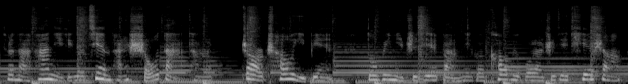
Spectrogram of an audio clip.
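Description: A middle-aged woman professor, a podcast guest, explaining her habits in a measured, step-by-step way. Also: medium pitch, over music. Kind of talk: casual chat.

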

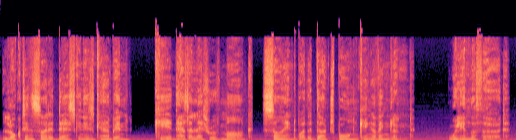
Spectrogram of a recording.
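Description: A man giving scripted, dramatic documentary narration in a measured storytelling manner. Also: deep voice, expressive, faint music behind.

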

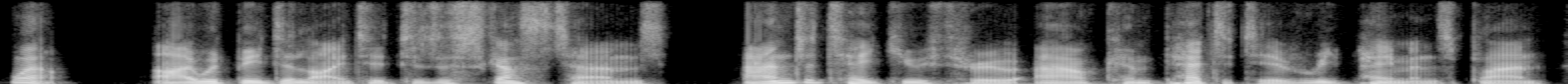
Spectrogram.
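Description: Man voicing a silky menacing banker, polite, unhurried, deep voice. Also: huge pitch swings, creaky, dry recording, clean studio sound, exaggerated voice. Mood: smooth. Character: smooth, silky male banker, coolly menacing.

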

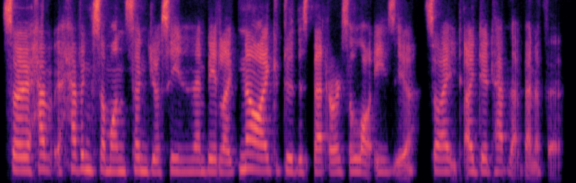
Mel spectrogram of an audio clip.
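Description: A woman's voice: medium pitch, fast talker. Laughing woman with a Kiwi-English accent. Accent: mixed New Zealand and English. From New Zealand. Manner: lively, laughing, swears casually. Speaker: podcast co-creator and writer. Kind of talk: casual chat.

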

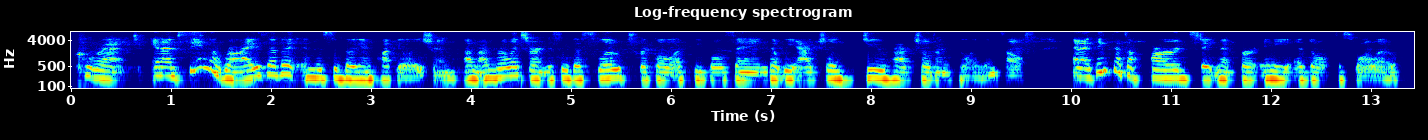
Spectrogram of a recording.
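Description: Her voice is fairly low, darkish and slightly rough, captured in a rough recording. This middle-aged American woman, brought up in a military family abroad and in Florida, is earnest, blunt and emphatic during a serious conversational interview.

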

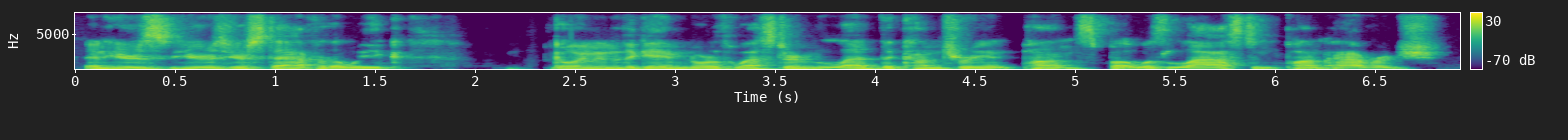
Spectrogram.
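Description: A man co-hosting a casual sports chat, dropping quick one-liners and chuckling asides. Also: mid-range voice, fairly even intonation. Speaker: podcast co-host.

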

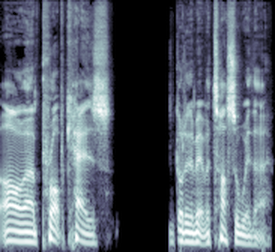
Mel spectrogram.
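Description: A low-voiced man presents a chatty sports podcast. His tone is husky, with dry, bantering humour, and he is recorded close with very little room sound. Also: normal speed, fairly bright tone, no room sound. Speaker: podcast co-host. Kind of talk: casual panel chat and scripted introduction.

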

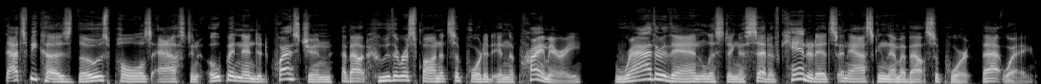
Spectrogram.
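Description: Animated male news podcast host, dry sound. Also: mid-range voice, no echo. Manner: clear explanatory delivery with conversational asides. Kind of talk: news podcast narration, conversational explainer.

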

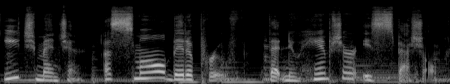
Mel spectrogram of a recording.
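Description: A woman hosting and narrating a documentary podcast in a conversational, wry and lively way. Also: a little high, measured pace, music in the background. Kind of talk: scripted narration.

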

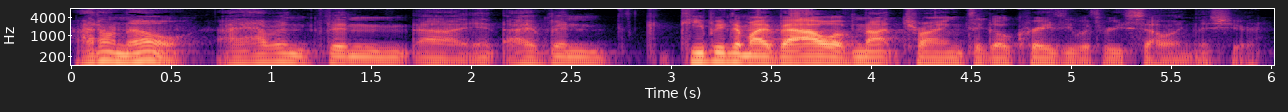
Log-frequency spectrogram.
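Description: A man's voice: on the low side, fairly quick, fairly bright tone. A man hosting a podcast in a casual, conversational style. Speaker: podcast host.

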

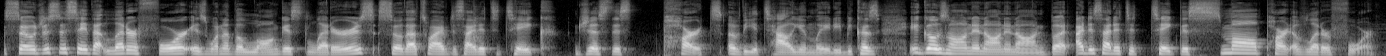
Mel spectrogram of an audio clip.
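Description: A woman's voice: low voice, expressive, moderate pace, few pauses. A woman hosting a podcast in a casual, playful way, introducing readings, with a congested nose from allergies and breathing through her mouth. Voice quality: congested, stuffy-nosed. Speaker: podcast host and reader.

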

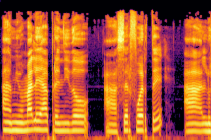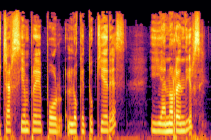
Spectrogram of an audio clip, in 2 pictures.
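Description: A young woman from Oaxaca, Mexico, answering interview questions in a soft-spoken, hesitant way. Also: mid-range voice, level tone, slow pace, clear, resonant tone, no echo, studio quality. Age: young adult. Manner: soft-spoken, hesitant fillers, light laughs. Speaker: interview guest. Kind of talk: relaxed interview conversation.

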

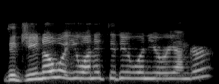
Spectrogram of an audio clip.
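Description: A young woman raised in Sweden as an interview guest, reflective and quick to laugh. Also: high voice, dry recording, dull audio. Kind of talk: conversational interview.

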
